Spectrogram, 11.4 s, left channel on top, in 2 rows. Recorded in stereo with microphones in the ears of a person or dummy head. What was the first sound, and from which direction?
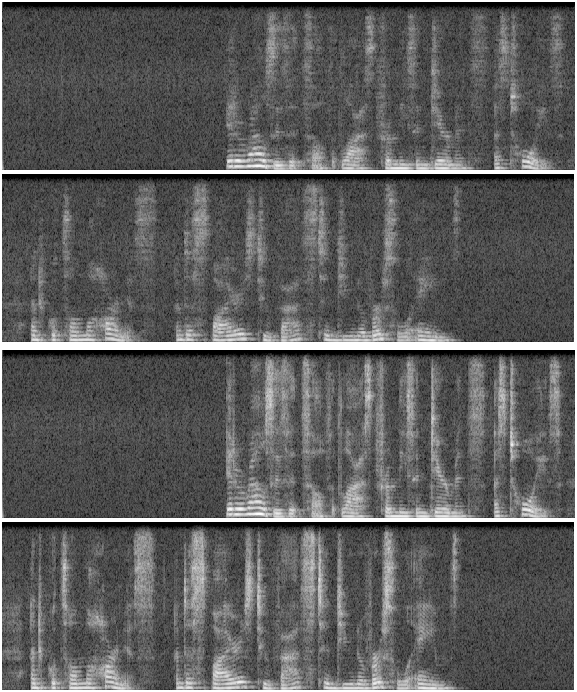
A woman speaking, 45° right (ahead or behind).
